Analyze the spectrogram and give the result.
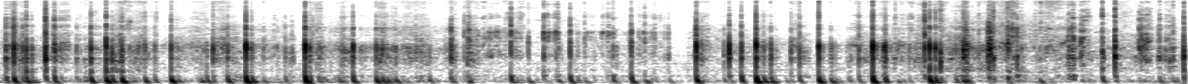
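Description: Fingertips and nails tap and scratch close to the mic on a rigid red kydex pistol holster with a black pistol inside. Rapid, sharp plastic clicks and dull thumps mix with a bright, scratchy rasp across the hard shell, each tap dying away almost instantly.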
